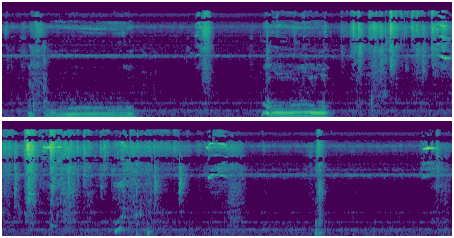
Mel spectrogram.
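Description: A German Shepherd gives low, drawn-out groaning moans, crying and grumbling to be let outside.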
